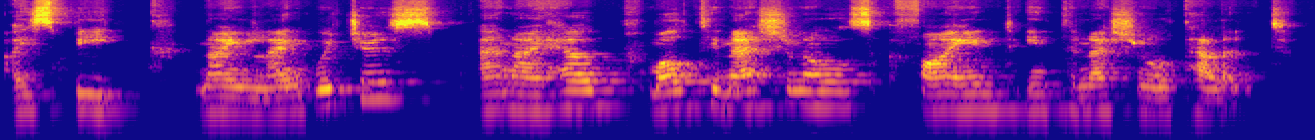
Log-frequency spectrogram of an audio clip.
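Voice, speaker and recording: Female interview guest, lowish voice, measured explanations, echoey room on a video call. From Estonia, grew up in Sweden. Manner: measured, explanatory, with some fillers. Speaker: guest, executive recruiter. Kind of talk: interview answers.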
